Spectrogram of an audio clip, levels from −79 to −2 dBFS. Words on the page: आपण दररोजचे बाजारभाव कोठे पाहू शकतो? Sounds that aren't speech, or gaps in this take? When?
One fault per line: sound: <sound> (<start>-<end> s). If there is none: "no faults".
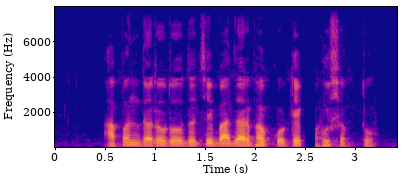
sound: dropout (2.5-2.6 s)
